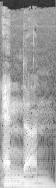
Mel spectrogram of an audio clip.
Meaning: 1. to change, to alter 2. to change, to vary
- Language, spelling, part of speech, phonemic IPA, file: German, ändern, verb, /ˈʔɛndɐn/, De-ändern.ogg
